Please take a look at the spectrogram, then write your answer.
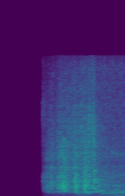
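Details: Second-generation Proton Saga VVT with a crank/no-start complaint and a new battery: the engine catches at once from silence and settles into a steady run when the starter is fed power directly, showing the engine itself starts fine.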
